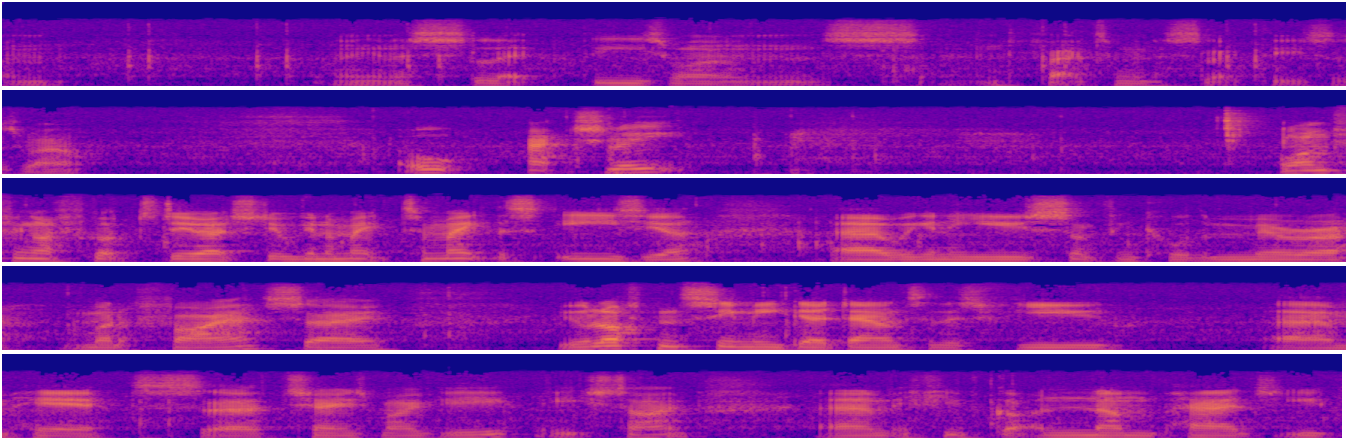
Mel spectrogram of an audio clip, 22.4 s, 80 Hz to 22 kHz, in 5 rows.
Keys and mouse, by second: 6.3 a, 14.9-15.9 middle drag.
